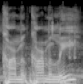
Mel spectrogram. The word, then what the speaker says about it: Carmelie: Is it it's Carmelie? Did I say it right? Yes.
